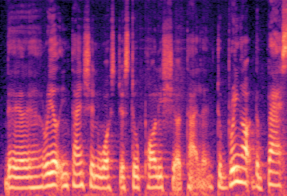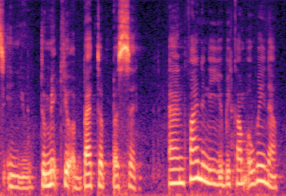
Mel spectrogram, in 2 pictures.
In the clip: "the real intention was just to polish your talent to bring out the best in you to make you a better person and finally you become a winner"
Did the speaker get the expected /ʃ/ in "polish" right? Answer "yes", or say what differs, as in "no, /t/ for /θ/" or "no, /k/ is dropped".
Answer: yes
